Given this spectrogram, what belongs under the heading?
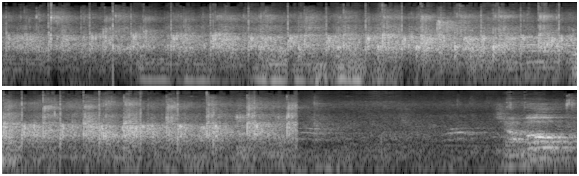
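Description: A church congregation at a Sunday service in Melbourne breaks into sustained applause, a dense wash of clapping lasting several seconds alongside voices before fading to quieter talk.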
